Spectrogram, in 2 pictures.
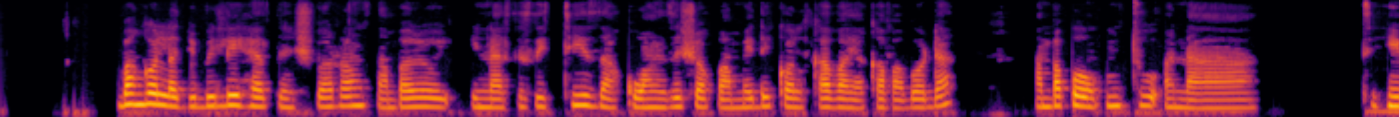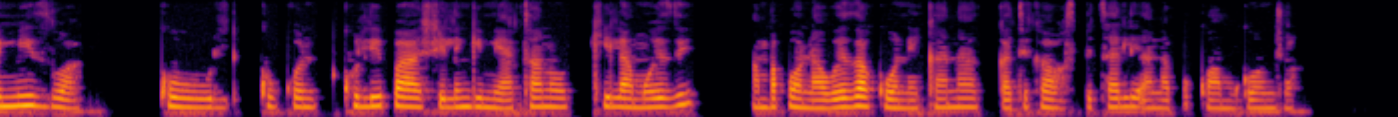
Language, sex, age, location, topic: Swahili, female, 25-35, Kisumu, finance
